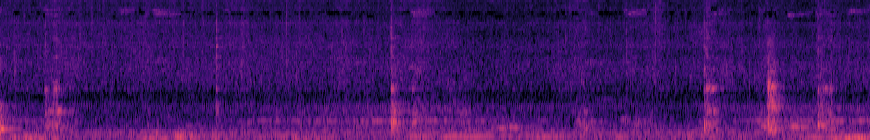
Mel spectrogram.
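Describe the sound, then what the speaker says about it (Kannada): Pumpkin halwa is stirred in a pan with ghee, a soft steady sizzle broken by repeated scraping strokes of the spoon against the pan. "ತಿರುಗಿಸ್ತಾ ಇರಬೇಕು ಇದು ಕರಗುತ್ತೆ ತುಪ್ಪ ಇಲ್ಲ ಇದ್ರ ಜೊತೆ ಹೊಂದ್ಕೊಳ್ಳುತ್ತೆ"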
